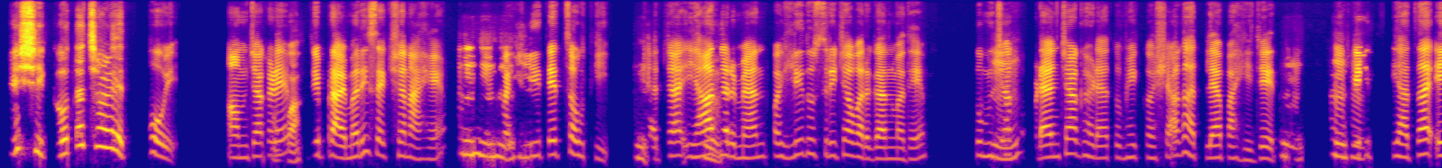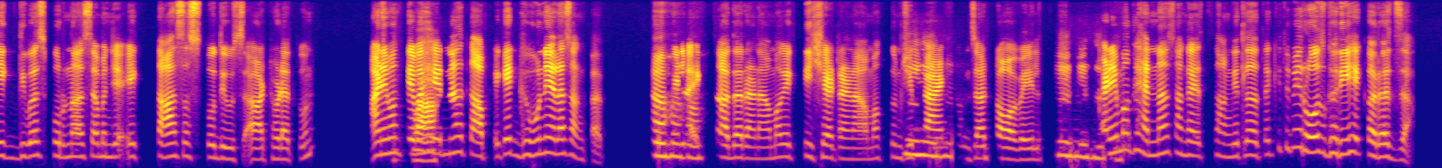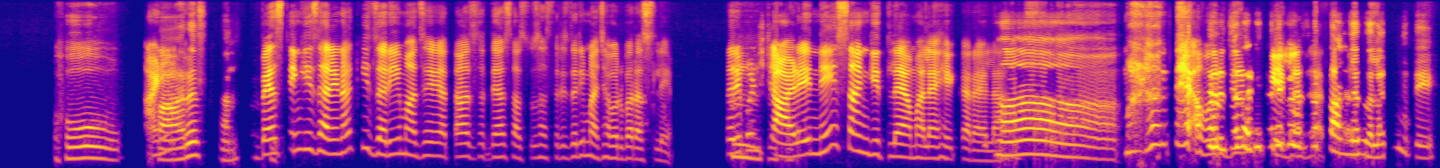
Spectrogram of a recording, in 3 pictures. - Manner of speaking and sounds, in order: chuckle; distorted speech; static; mechanical hum; unintelligible speech; background speech; drawn out: "हां"; other noise; laughing while speaking: "तुमच्यासाठी तर हे खूपच चांगलं झालं ना ते"; laughing while speaking: "म्हणून ते आवर्जून केलं जातं"
- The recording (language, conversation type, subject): Marathi, podcast, तुम्ही घरकामांमध्ये कुटुंबाला कसे सामील करता?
